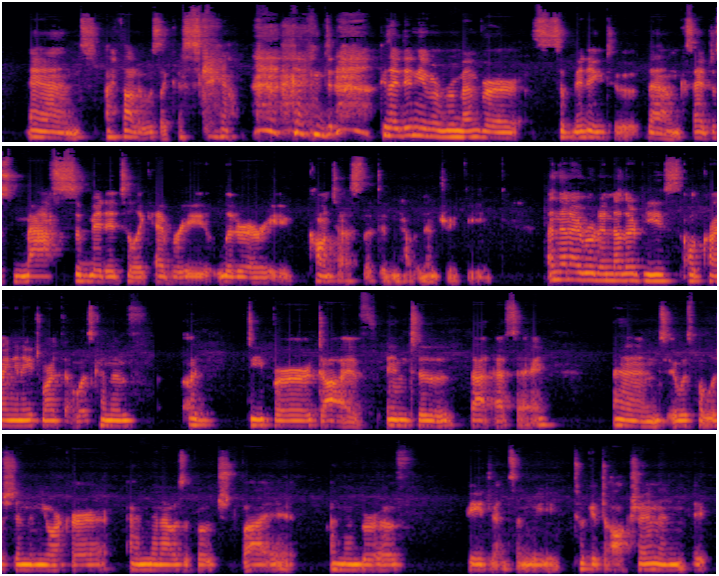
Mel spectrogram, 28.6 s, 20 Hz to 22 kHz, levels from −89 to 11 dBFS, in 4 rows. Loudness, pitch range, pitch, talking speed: -21 LUFS, 150-185 Hz, 160 Hz, 165 wpm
